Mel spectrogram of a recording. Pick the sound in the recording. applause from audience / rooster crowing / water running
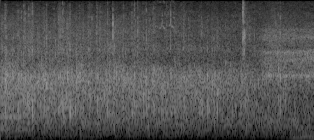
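applause from audience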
